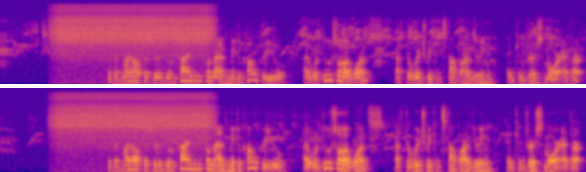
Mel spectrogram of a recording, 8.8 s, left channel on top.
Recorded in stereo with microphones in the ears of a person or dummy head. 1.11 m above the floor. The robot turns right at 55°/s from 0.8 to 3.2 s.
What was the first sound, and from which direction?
A man speaking, 175° left.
